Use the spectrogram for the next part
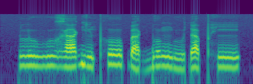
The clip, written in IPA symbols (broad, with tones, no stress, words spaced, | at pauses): lu˨βu˨ɣa˨˦ ɡĩ˨pʰoː˦ɓa˨ ɡ͡bo˦ŋuː˨ɗa˦ pʰĩ˦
